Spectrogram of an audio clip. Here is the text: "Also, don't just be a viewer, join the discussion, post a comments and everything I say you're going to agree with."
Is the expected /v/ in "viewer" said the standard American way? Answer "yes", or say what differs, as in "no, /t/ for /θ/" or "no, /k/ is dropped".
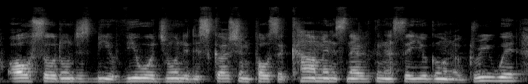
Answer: yes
